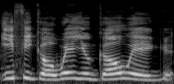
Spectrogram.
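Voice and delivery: put-on very high, tiny baby voice with a lisp. Describing a show's character to friends, quoting her call to Ichigo in a Nell voice with a lisp. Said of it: "Speaks like with a lisp".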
